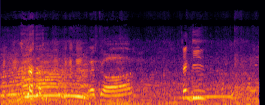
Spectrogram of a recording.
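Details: Cattle unloading from a truck give three moos: a strong, held bellow, a short wavering low, then a flat, steady call, each separated by brief pauses.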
